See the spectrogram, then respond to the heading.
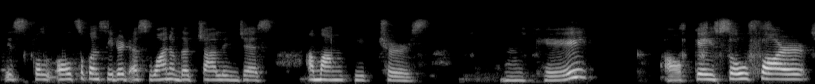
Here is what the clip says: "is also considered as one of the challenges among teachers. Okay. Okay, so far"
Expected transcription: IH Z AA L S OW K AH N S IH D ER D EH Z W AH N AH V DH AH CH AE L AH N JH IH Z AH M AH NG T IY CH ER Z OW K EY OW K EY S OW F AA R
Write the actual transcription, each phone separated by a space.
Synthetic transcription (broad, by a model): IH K AA L S OW K AH N S IH D ER D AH S W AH N AH V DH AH CH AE L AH N JH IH S AH M AH NG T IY CH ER S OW K EY OW K EY S OW F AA R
